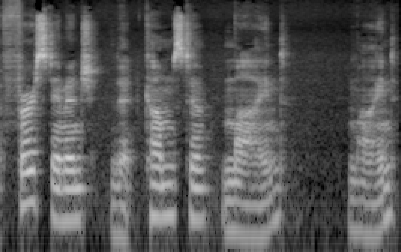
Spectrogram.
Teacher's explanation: go up with your voice again on mind because we're not done with the sentence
